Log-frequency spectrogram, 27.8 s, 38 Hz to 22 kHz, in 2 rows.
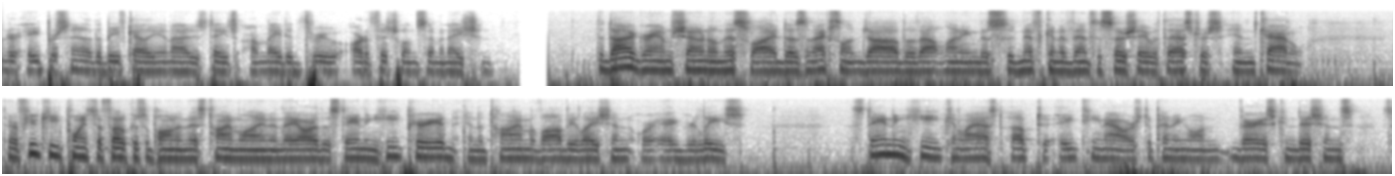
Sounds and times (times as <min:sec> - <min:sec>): Speech: 0:00.0 - 0:05.0, 0:05.9 - 0:13.1, 0:13.9 - 0:21.4, 0:22.4 - 0:27.8.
